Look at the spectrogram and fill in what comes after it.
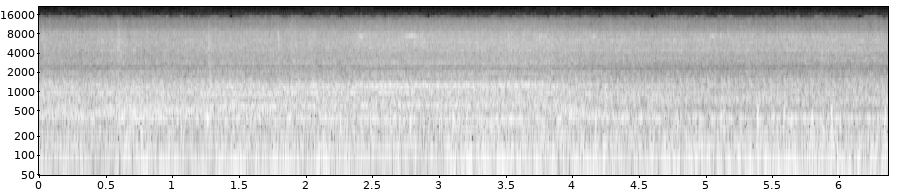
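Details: Lada Vesta Cross over bumps after dealer warranty replacement of front shock absorbers/struts (right SAAZ shock); recorder plus cabin phone; steady road rumble, no sharp knocks, front strut quiet and solid; knocks gone after replacement.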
